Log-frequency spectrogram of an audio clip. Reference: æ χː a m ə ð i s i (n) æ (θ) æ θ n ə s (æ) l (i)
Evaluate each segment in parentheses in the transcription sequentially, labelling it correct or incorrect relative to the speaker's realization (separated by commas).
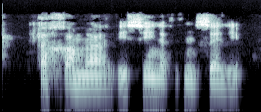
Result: correct, correct, correct, correct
